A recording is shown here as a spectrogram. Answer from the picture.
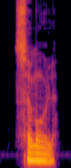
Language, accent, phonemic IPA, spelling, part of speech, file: French, France, /sə.mul/, semoule, noun, LL-Q150 (fra)-semoule.wav
- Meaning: semolina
